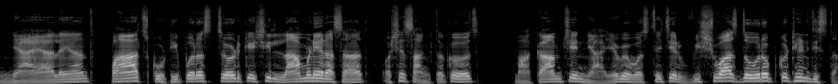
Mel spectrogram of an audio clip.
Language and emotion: Goan Konkani, disgusted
